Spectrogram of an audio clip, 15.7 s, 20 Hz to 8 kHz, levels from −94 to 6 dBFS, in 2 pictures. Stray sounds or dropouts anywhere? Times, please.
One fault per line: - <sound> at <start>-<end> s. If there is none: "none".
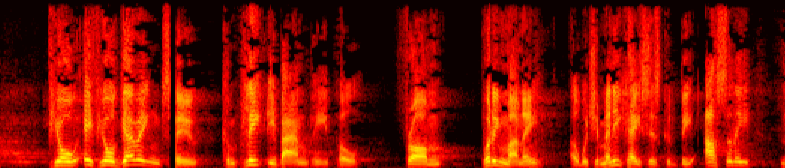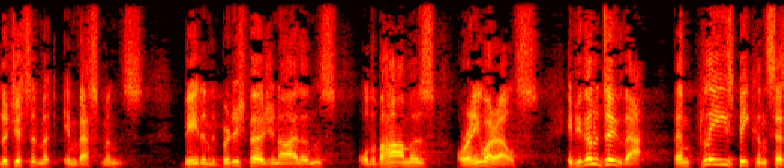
- dropout at 1.7-1.8 s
